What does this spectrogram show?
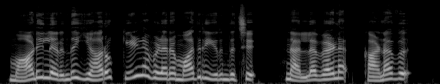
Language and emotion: Tamil, happy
